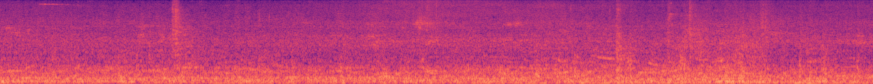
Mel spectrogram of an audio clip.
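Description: Underground train station ambience: a steady low rumble with faint distant voices.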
